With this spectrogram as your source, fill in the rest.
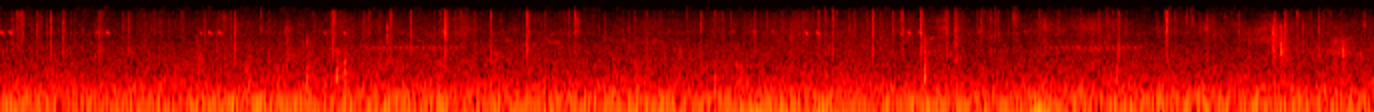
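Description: A fire crackles and pops close by.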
